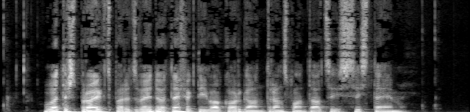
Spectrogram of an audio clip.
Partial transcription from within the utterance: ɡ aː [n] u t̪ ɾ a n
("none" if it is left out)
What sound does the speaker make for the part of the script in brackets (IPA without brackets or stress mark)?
n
